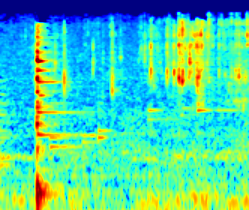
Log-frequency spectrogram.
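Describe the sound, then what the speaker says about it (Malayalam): Water is poured onto kneaded wheat flour dough in a bowl, heard as one short close splash followed by faint scattered drips and trickles. "ഇനി ഇത് നികപ്പം നിൽക്കുന്ന പോലെ, അതായത് ഇത് മൂടി കിടക്കുന്നത് പോലെ നമുക്ക് ഇതിനകത്ത് വെള്ളം ഒഴിക്കാം."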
